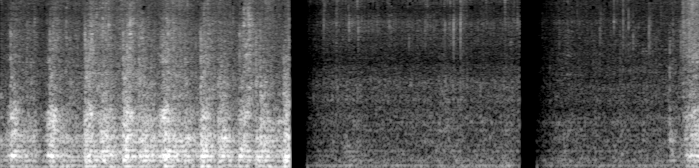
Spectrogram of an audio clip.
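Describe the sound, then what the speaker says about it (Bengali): Lotte fish being stirred in a pan as it fries down in its own oil, a steady close sizzle and hiss broken by two brief silent gaps. "এবার একটু নেড়ে চেড়ে দিচ্ছি।"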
